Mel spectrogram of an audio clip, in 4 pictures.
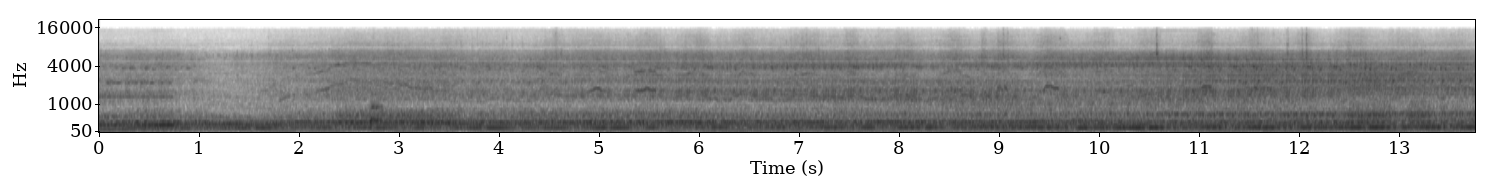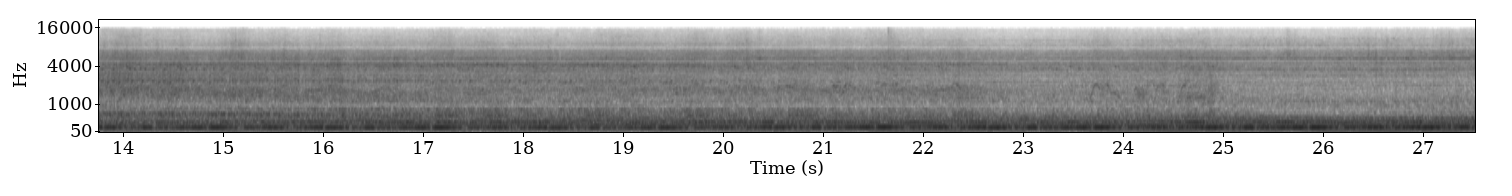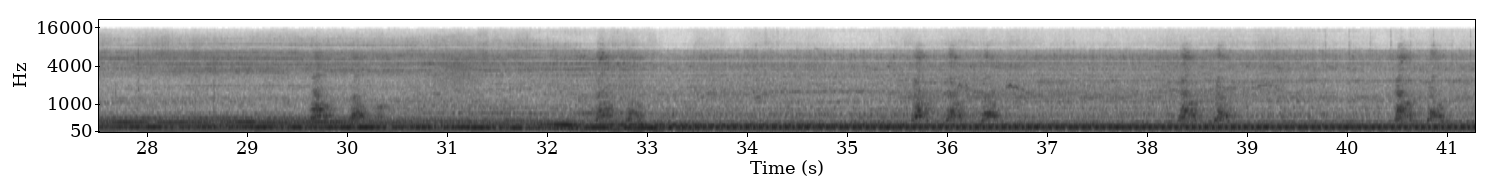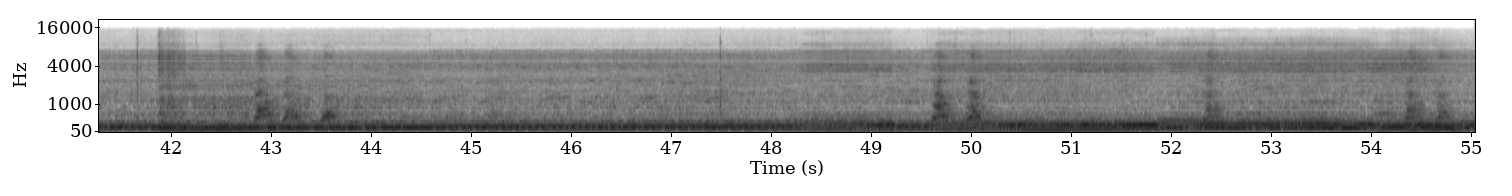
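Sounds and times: simulated tank engine running: 0.0s - 55.0s.

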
